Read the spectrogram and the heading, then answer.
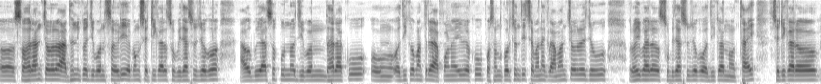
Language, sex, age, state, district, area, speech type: Odia, male, 30-45, Odisha, Mayurbhanj, rural, spontaneous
